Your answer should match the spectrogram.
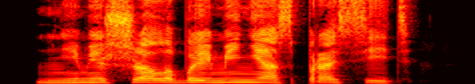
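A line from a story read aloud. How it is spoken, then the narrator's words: Grumbling. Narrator (Russian): проворчал Ранмир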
